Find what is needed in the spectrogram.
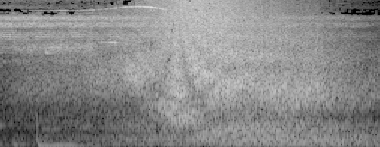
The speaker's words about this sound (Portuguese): Um jato futurista corta o silêncio do entardecer. Suas turbinas sussurrando suavemente enquanto desliza pelo céu acima da ilha do Conselho.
